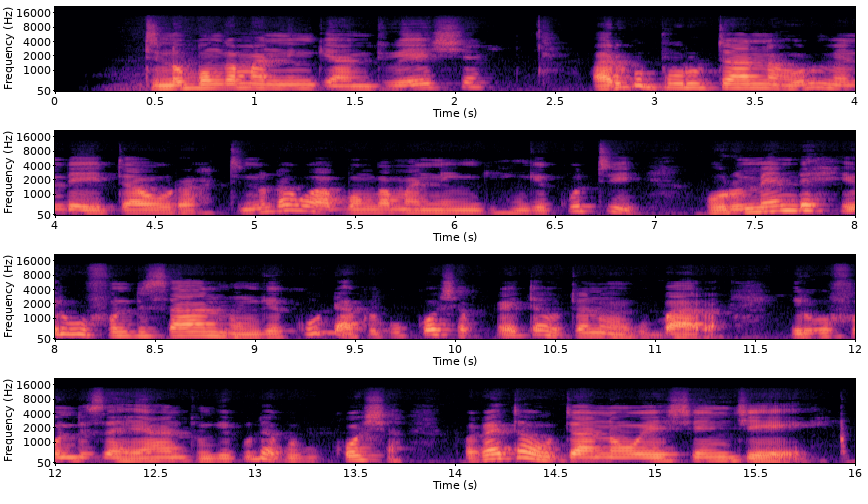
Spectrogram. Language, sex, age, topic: Ndau, female, 18-24, health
